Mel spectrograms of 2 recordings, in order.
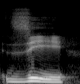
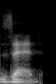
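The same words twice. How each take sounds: First: The letter name is said the American way. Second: The letter name is said the Canadian way. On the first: "Z like your yokel southerly neighbors" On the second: "up in Canada, we pronounce it Z"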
